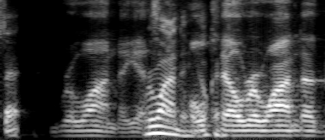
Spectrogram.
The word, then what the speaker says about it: Rwanda: Is that how you pronounce that? Rwanda, yes.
